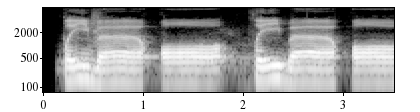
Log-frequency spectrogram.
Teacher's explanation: jadi huruf to walaupun kasrah tebal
